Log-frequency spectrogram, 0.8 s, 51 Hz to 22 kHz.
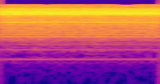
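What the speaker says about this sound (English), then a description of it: "So we'll take this and set this right into the chuck of the drill." A power drill spins a brake caliper tool clamped snug in its chuck while working on a 2007 Nissan Altima's front brakes, a steady high-pitched whine held for under a second at close range.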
